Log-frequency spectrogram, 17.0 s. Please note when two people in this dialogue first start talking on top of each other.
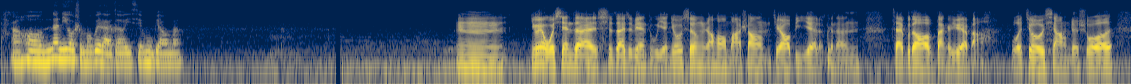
none

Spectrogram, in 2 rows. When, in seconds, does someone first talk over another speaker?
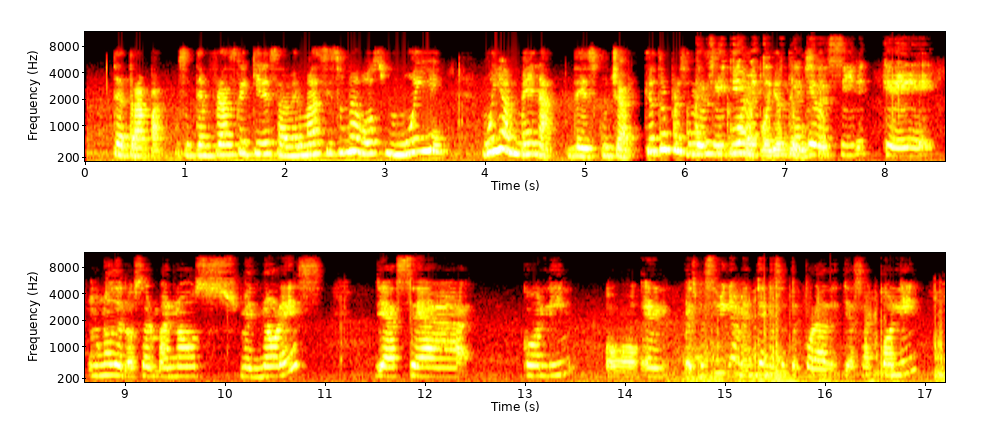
6.0 s

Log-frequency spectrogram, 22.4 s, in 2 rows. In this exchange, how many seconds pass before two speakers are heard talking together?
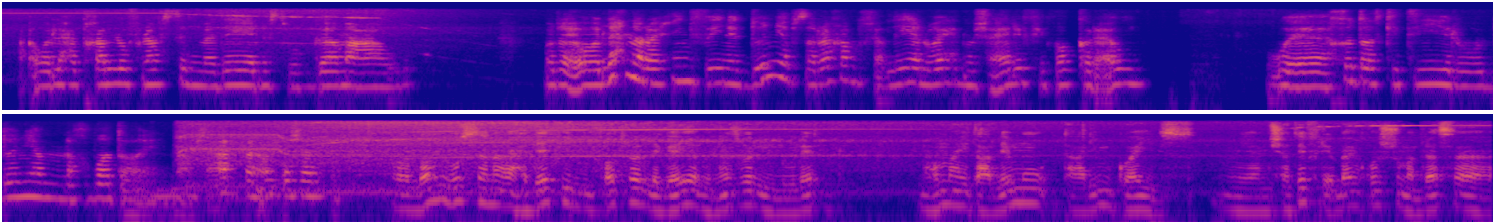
none

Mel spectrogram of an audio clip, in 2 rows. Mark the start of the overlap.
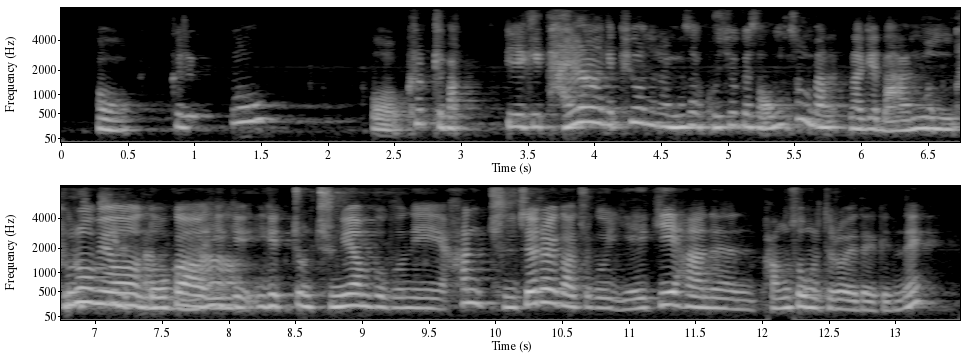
6.5 s

